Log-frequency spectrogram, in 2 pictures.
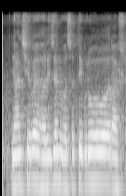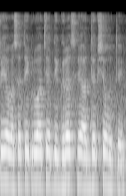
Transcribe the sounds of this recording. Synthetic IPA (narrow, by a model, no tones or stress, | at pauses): janɕiʋajɦəɾid͡ʑənʋəsət̪iɡɾuɦəʋəɾaʂʈɾijəʋəsət̪iɡɾuɦat͡sed̪iɡɾəsɦeəd̪ʱjəkʂəɦot̪e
